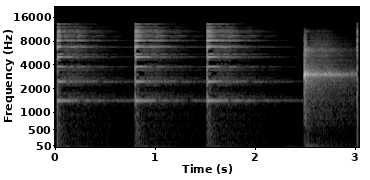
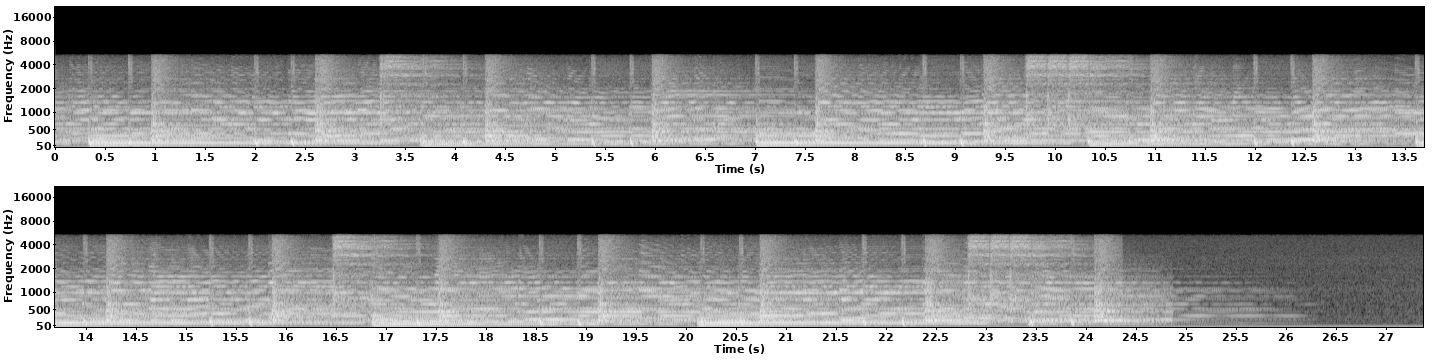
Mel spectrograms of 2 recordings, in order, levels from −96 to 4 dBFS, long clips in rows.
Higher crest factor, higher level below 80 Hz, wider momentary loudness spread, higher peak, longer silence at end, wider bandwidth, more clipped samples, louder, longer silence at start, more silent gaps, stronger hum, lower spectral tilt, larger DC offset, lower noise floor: first, 28 dB vs 10 dB; second, -84 dBFS vs -24 dBFS; first, 18 LU vs 4 LU; second, -8 dBFS vs 0 dBFS; second, 0 s vs 1.6 s; first, 13.5 kHz vs 5.4 kHz; second, under 0.1% vs 0.3%; second, -30 LUFS vs -10 LUFS; about the same, 0 s vs 0 s; neither; neither; second, 6 dB/octave vs -7.5 dB/octave; second, under 0.1% vs 2%; first, -66 dBFS vs -44 dBFS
